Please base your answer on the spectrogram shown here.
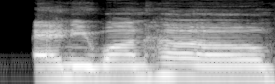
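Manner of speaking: very loud, high-pitched shout. Calling into an empty house in character: shouting in character. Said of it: "I just shout".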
